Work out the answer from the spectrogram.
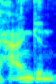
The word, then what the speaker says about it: Hangin: We haven't seen Hangin play.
